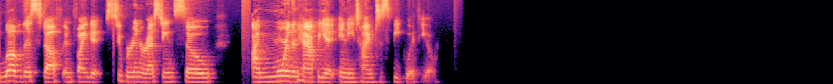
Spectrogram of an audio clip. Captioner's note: long pause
